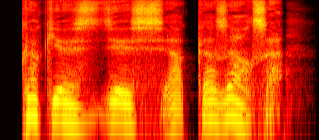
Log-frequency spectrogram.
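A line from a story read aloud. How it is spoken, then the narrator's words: Hoarse question. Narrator (Russian): спросил охрипшим голосом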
